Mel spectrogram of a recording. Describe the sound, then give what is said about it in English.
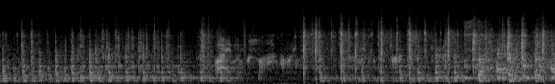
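Rapid, uneven clacking of typewriter keys continues throughout, sharp mechanical strikes in quick bursts, with a voice briefly speaking over the typing. “In this typewriter.”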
